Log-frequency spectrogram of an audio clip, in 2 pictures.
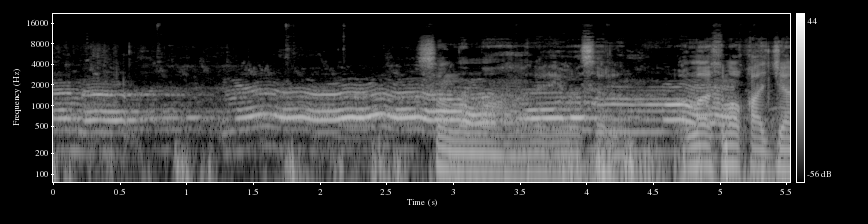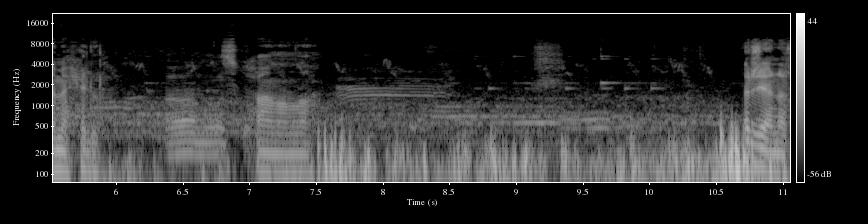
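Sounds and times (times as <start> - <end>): distant call to prayer: 0.0 - 11.0.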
